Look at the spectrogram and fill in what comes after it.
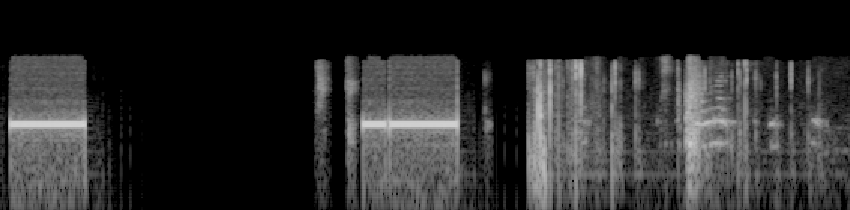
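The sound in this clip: Telephone ringing tone while a call is being transferred: two long, steady, mid-pitched tones separated by a silent gap, with a few clicks just before the second tone. People then begin talking.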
